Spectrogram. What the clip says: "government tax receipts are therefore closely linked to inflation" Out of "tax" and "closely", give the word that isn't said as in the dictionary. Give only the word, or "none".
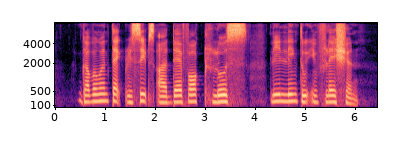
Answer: tax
